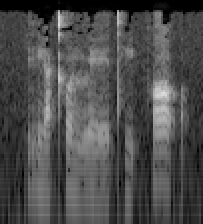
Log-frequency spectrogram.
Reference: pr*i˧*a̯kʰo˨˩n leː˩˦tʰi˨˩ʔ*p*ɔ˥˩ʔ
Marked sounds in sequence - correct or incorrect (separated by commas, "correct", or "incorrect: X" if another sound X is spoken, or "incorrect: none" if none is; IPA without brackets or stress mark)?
incorrect: i˩˦, incorrect: pʰ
